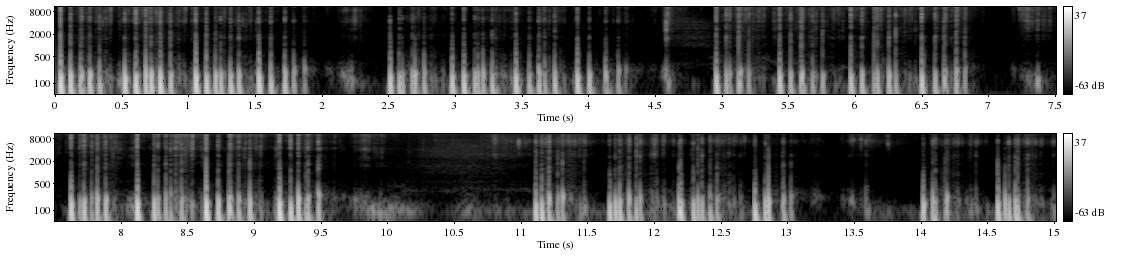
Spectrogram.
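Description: A rectangular gray polyethylene foam sheet, held in front of and above the microphone, is tapped and scratched with the long nails of both hands. Quick bursts of dull, low, thumping taps come in clusters separated by short silences, with a softer scratchy rustle in between. Each tap stops almost instantly with no ring.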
